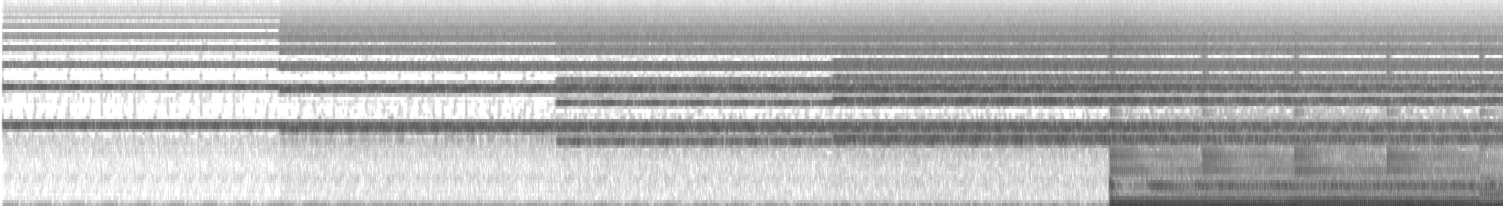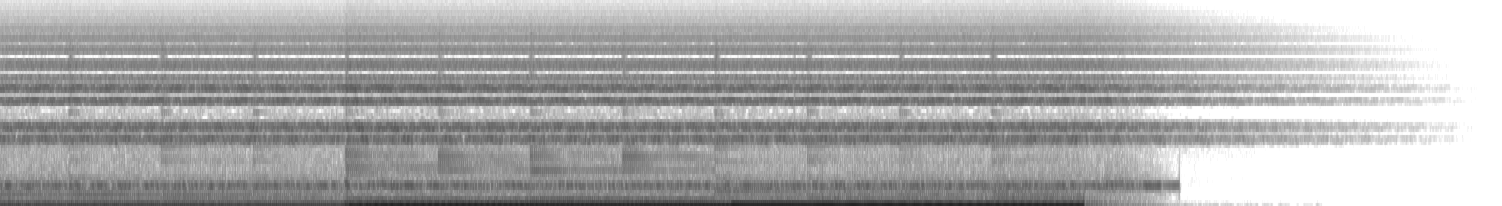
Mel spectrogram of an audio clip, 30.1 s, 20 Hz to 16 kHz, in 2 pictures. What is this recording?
Thriller Score Horror Scene
Made back in 2005 for a Slasher Rap Beat on FL4 or 5.. Used Strings and a dark pad, also a slap bass. I was really into Bone Thugs n Harmony back then, so I really wanted to take the gangsta feel to a whole different level .. It just turned into a Slasher thriller Horror type beat .. ofcourse i took the beat off bc I wanted to share only the score..
If used on anything , I would like to watch or listen . If making for a scene, maybe I can extend it for you , Hit me up.
Background, Horror, Killer, loop, Movie, Music, Pad, Scary, Scene, Score, Slasher, Spooky, Strings, Thriller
